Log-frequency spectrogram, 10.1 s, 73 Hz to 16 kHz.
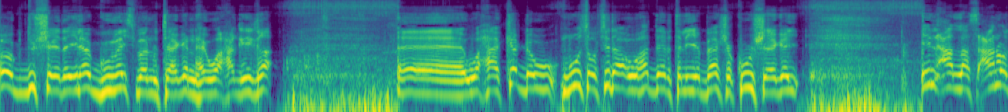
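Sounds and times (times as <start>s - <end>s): man talking: 0.0s - 2.8s, 4.0s - 8.1s, 9.2s - 10.0s.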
